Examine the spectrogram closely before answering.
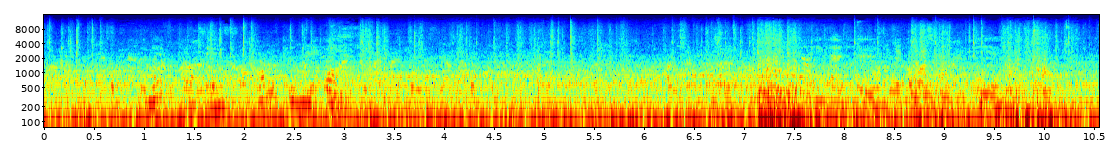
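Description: Young men talk quietly nearby.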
